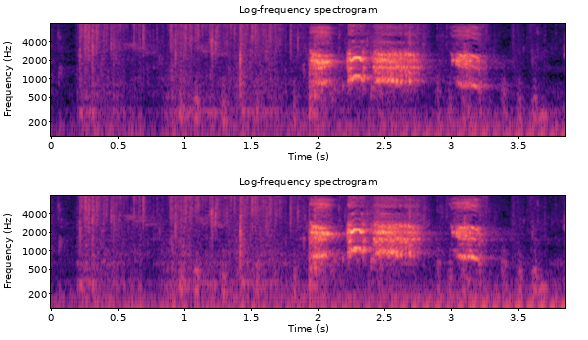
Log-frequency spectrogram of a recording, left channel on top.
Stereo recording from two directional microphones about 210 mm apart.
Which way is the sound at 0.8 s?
Centre (ahead or behind).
